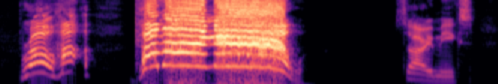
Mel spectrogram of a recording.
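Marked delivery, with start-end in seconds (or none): 0.2-2.6 very loud, very slow, high, shrill, drawn-out scream. Reacting with Meeks listening when it does that again: screaming. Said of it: "I didn't mean to fucking scream".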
